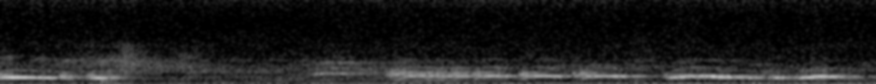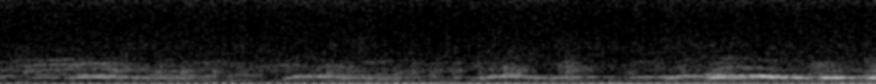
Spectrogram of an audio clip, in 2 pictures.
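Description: Zebra dove cooing in soft, rolling phrases of short mellow notes, repeated every second or so, over a steady low mechanical hum.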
